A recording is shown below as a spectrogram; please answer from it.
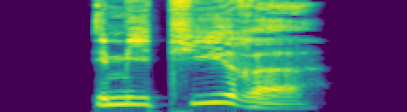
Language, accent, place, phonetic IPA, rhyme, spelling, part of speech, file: German, Germany, Berlin, [imiˈtiːʁə], -iːʁə, imitiere, verb, De-imitiere.ogg
- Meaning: inflection of imitieren: 1. first-person singular present 2. first/third-person singular subjunctive I 3. singular imperative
